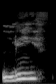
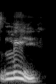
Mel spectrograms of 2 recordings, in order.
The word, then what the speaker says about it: Leif: happiness and achievements we learn from all of it I believe anyway today I'm joined by leaf and it is pronounced Leaf it's not Lea like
